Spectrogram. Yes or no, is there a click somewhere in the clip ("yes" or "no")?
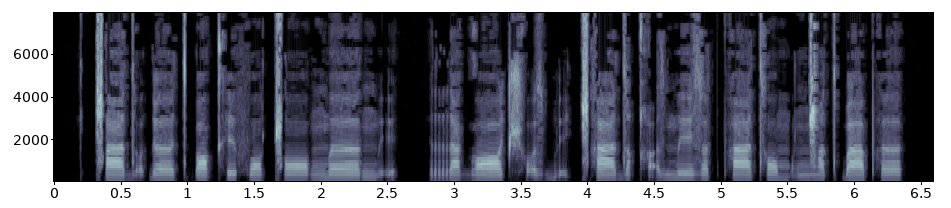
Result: yes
